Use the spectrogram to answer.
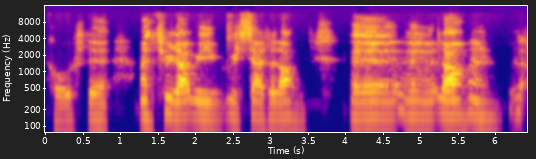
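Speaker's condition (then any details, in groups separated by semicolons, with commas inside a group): Cerebral palsy; diagnosed about 50 years ago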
